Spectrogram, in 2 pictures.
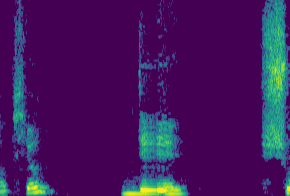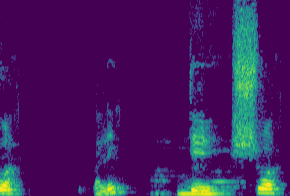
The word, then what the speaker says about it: choix: De choix, no lo digo de choice, es de choix, porque OI se pronuncia wow, como en el caso de bonsoir, buenas tardes.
